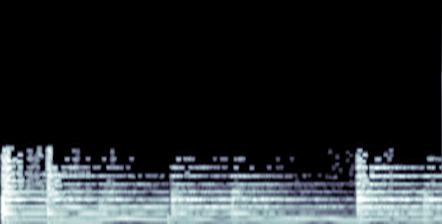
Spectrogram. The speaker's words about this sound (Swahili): kengele hiyo ambayo inawatolea wito waumini wa dini Katoliki kuitikia ibada ya sala inaendelea kusikika katika makanisa Katoliki ya maeneo yote ya nchi ya Burund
